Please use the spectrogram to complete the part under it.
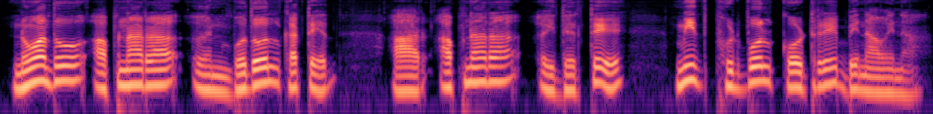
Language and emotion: Santali, neutral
